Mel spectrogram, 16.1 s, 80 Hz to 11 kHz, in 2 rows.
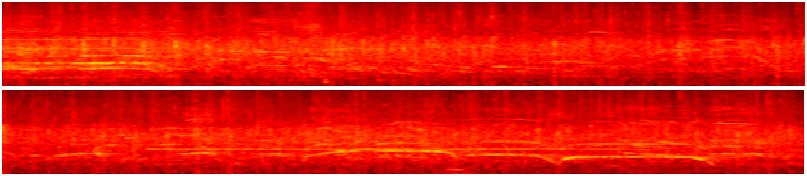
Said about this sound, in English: Take the next 30 seconds and give him a hand clap of praise.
